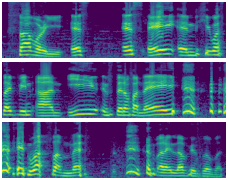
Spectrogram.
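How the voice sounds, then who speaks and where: A native Spanish-speaking man with a Spanish accent chats casually on a gaming livestream in a high, fairly bright voice. He is very animated yet slow-paced, laughs often and repeats words when he stumbles, with faint music in the background.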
